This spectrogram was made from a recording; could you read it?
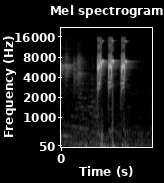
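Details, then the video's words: Sunbird call played to make other sunbirds respond: a faint thin note, then three sharp, high chirps in quick succession, each dropping into a short trailing whistle, with no other sound behind them. "suara ini bisa bikin Kolibri ninja naik pitam"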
